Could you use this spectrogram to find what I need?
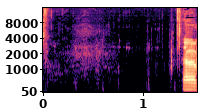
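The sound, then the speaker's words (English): Quiet chewing of a dry, cheesy Christmas snack, with faint crunches and mouth clicks scattered over a second or so, before a voice abruptly cuts in loudly. “I'll put some of them in my mouth. Just very dry.”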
